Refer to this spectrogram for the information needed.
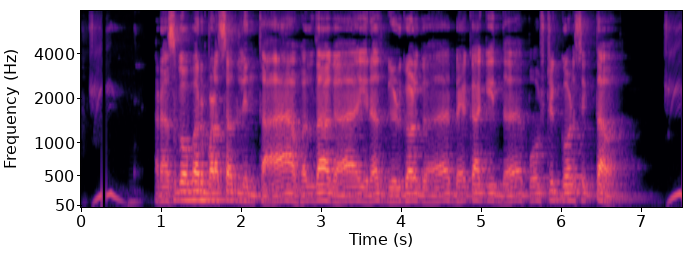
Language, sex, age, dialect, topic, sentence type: Kannada, male, 60-100, Northeastern, agriculture, statement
